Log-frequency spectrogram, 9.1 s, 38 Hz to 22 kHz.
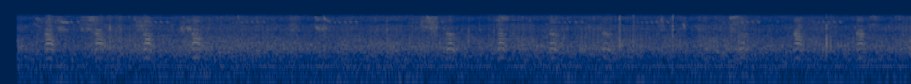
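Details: Hundreds of red-billed queleas fluttering around a bush at Pete's Pond, Mashatu Game Reserve, Botswana, on 9 August 2013, making a dense, continuous chatter of sharp chips and twitters, with a faint low hum underneath.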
